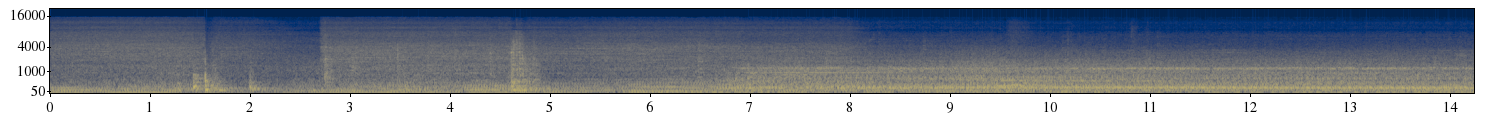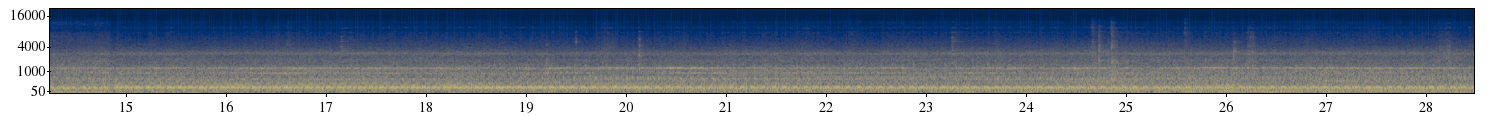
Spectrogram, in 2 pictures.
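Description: Tyre-changing work on a motorcycle wheel at a tyre-changing machine: a couple of sharp knocks in the first few seconds, then a steady machine hum with a few clear tones from about seven seconds in.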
